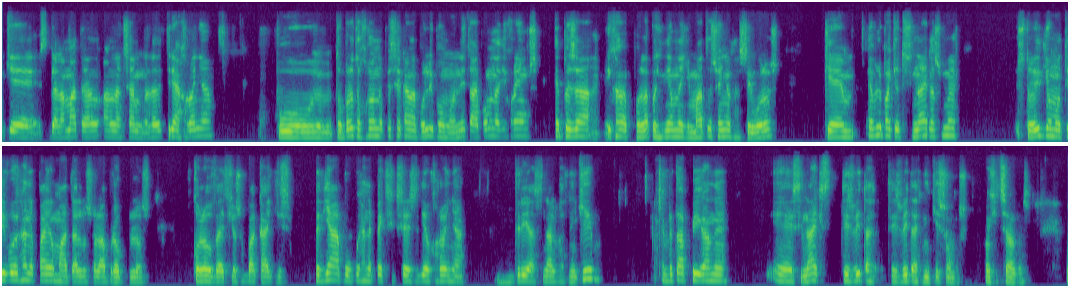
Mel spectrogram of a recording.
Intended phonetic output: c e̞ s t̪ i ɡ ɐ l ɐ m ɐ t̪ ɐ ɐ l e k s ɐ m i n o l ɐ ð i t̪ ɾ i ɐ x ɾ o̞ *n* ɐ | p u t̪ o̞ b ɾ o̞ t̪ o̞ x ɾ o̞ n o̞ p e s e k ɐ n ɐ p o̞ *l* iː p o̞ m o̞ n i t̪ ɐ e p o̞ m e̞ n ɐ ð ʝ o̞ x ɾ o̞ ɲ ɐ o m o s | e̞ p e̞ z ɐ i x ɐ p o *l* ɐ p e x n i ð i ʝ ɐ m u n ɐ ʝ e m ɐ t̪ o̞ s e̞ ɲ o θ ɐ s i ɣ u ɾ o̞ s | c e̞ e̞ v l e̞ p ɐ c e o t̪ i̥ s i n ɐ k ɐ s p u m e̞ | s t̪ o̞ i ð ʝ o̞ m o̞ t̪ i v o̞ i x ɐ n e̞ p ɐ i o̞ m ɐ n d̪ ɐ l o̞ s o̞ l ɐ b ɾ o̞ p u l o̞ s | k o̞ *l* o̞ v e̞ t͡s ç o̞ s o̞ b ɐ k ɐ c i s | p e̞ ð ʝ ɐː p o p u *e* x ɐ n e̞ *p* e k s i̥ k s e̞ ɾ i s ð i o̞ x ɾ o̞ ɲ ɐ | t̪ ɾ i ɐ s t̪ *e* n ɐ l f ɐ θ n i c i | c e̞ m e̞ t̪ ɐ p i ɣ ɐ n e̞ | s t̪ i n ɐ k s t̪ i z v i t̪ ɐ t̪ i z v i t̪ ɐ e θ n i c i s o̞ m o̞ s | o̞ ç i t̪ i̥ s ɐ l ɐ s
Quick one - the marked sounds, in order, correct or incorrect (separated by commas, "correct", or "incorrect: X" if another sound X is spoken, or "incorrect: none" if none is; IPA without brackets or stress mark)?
incorrect: ɲ, correct, correct, correct, incorrect: i, correct, incorrect: i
